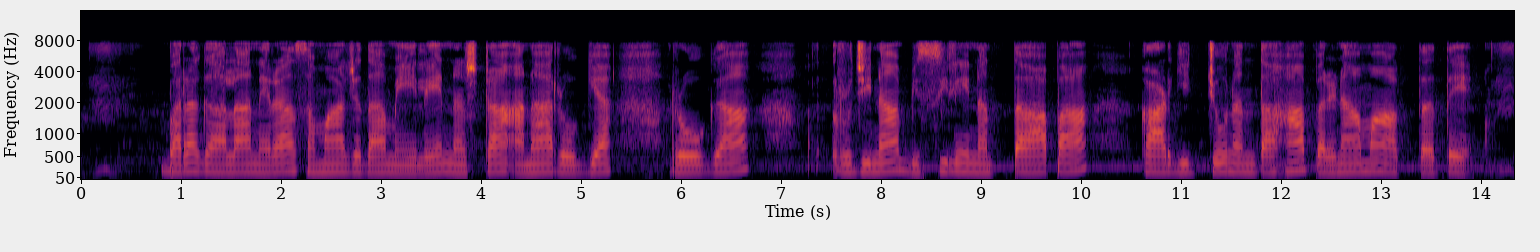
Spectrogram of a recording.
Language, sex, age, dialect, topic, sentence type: Kannada, female, 36-40, Central, agriculture, statement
